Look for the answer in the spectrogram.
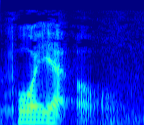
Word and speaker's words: poieo: We have the verb poieo. And we've seen this word many times. P-O-I-E, long O.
